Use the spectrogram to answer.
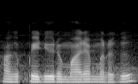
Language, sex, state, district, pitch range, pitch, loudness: Tamil, male, Tamil Nadu, Kanyakumari, 120-125 Hz, 120 Hz, -14 LUFS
